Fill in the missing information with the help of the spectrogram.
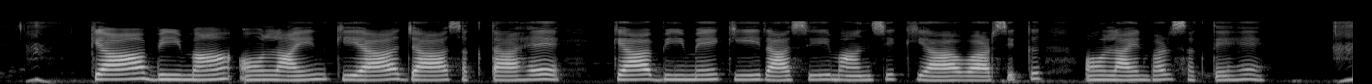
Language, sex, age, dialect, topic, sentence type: Hindi, female, 36-40, Garhwali, banking, question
